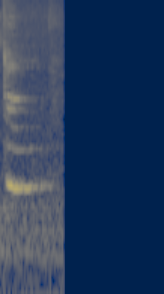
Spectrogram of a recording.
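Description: A single short, high-pitched vocal cry that falls slightly in pitch over about half a second, over faint room hiss. The sound then cuts off abruptly to silence.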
